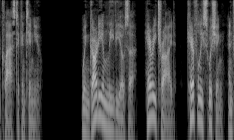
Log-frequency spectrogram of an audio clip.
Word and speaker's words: Leviosa: It's Levi Osa, not Leiosar.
